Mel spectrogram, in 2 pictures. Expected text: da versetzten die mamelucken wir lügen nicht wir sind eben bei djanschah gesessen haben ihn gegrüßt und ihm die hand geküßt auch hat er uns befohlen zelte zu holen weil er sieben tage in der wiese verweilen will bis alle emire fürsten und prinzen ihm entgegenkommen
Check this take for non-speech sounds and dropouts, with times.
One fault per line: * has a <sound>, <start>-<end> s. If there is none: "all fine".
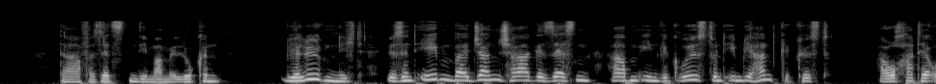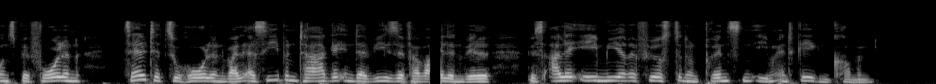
* has a dropout, 13.7-13.8 s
